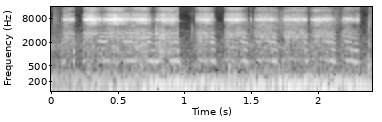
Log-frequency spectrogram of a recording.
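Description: Low steady rumble of a boat's idling engine. Over it, a spinning fishing reel is cranked, giving a thin high whir with rapid ticking.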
